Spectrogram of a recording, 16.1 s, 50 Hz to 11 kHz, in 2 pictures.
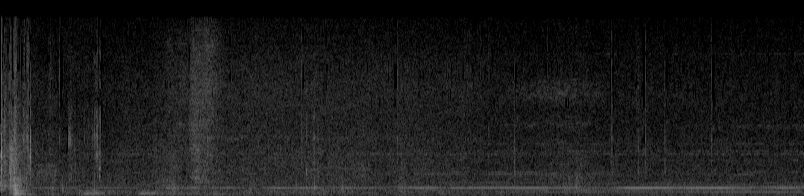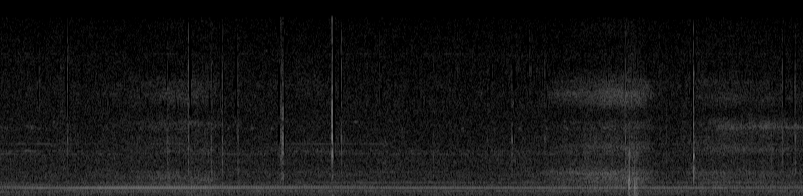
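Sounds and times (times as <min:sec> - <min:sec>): faint steady hum: 0:00.0 - 0:16.0
faint ticks: 0:15.7 - 0:16.0.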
